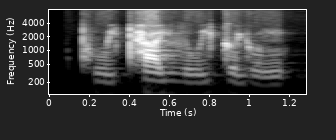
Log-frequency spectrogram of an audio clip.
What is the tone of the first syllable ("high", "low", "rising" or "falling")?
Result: low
